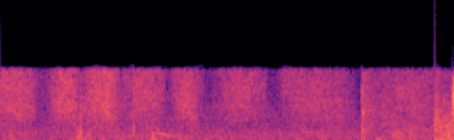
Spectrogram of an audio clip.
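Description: Faint, irregular rustling of clothes as two people hold each other on a fabric sofa.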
